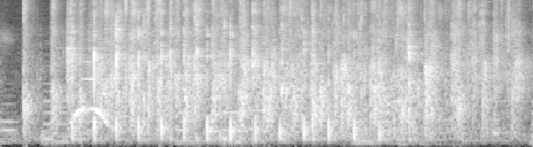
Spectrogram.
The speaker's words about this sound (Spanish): Damas y caballeros, recibamos con el aplauso que se merece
